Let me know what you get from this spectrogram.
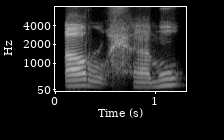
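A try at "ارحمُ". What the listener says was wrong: कोशिश करें कलकला ना हो, और ये गलत है। जी, जबान अपने मखरज पे लगी रहे रा में, और आगे से हा भी अदा हो जाए।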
